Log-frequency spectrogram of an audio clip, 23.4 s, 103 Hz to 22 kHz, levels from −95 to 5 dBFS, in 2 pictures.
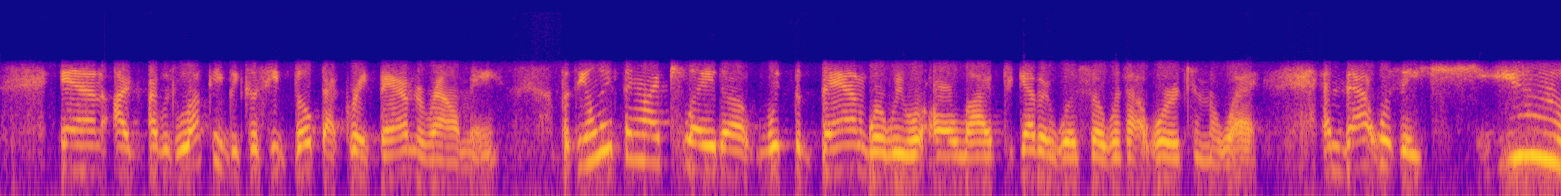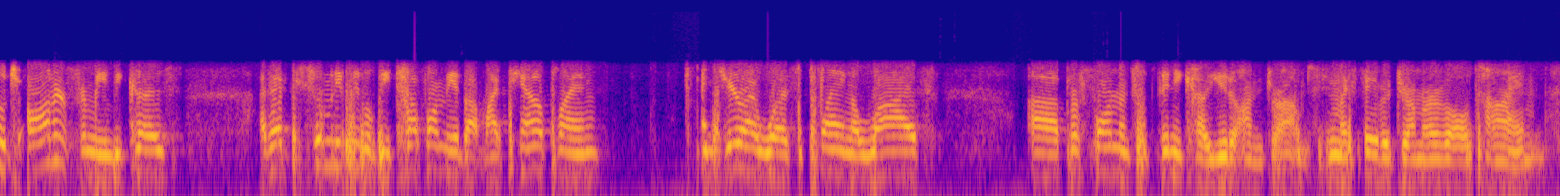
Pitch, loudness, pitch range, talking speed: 180 Hz, -15 LUFS, 160-220 Hz, 200 wpm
